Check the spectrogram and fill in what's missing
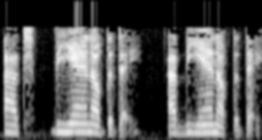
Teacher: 这时候 at the 和 end 之间我们加入了一个 y 的音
